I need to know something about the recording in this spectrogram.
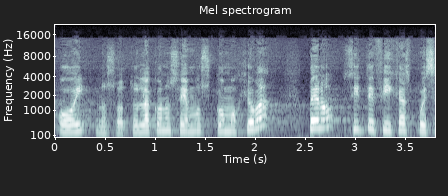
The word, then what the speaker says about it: Jehová: jahova con la y se fue transformando en una j y de ahí tenemos a ahora la palabra Jehová esta palabra representa lo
